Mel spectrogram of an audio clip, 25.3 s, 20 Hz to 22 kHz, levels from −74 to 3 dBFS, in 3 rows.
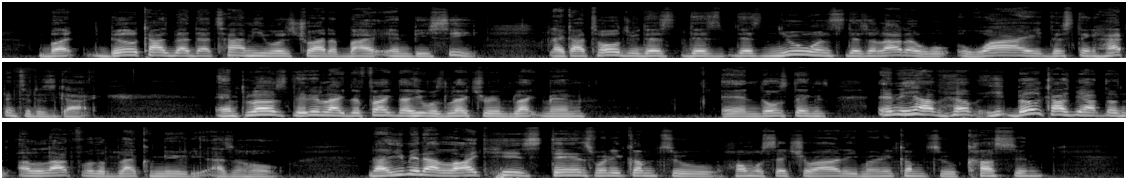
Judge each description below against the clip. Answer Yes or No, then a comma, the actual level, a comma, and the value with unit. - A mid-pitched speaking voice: Yes, medium, 145 Hz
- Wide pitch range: No, average, 3.5 semitones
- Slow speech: No, average, 195 wpm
